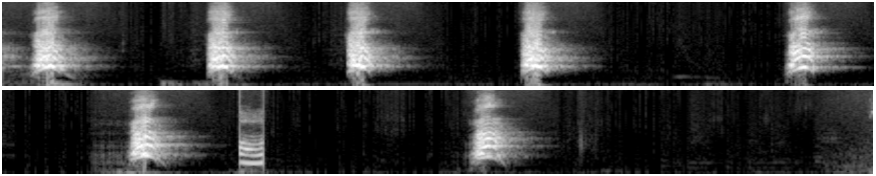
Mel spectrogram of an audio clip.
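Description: A dog barks seven times in a slow, evenly spaced series, each bark a sharp, fairly close single woof with silence in between, plus one brief whistle-like squeak midway.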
